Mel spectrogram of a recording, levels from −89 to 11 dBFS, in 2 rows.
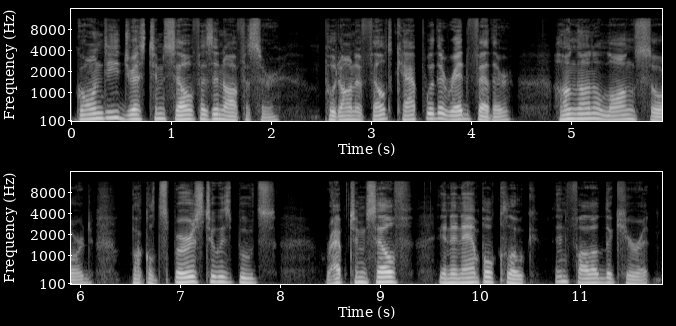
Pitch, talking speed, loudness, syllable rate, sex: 140 Hz, 180 wpm, -18 LUFS, 5.2 syllables/s, male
